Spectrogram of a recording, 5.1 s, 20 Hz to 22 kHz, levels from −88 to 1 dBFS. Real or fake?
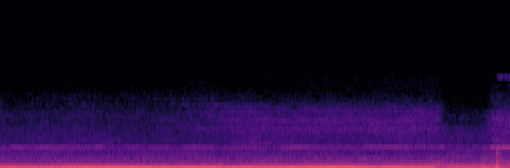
real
